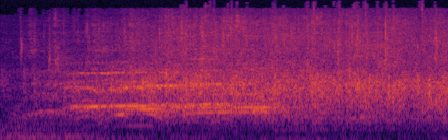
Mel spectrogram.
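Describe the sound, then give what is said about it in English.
A large festival audience claps steadily, a dense wash of hands with a few cheers and whistles rising over it, sustained and fairly loud before easing slightly toward the end. “I don't know if that applause means weird or not.”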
